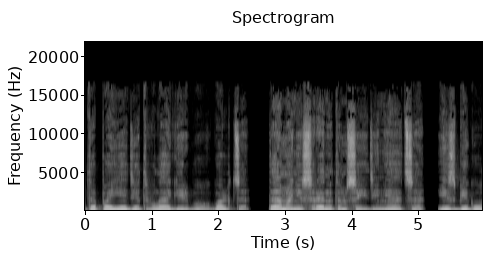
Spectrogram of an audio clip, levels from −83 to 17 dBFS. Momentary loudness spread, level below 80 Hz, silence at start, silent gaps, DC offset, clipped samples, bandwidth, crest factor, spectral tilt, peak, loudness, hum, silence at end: 9 LU; -34 dBFS; 0 s; none; under 0.1%; under 0.1%; 17 kHz; 16 dB; -5 dB/octave; -2 dBFS; -19 LUFS; none; 0 s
